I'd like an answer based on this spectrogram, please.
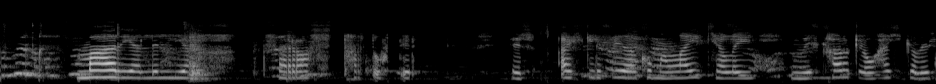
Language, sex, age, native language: Icelandic, female, 18-19, Icelandic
